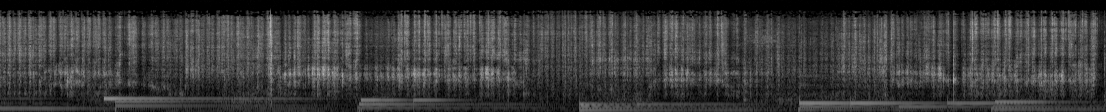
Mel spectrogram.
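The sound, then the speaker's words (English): Steady, scratchy toothbrush scrubbing runs throughout, a continuous rasping bristle sound over sustained low music chords that shift every few seconds. No one speaks. “Alright, now that I've finished brushing, I'm gonna put my phone farther away from the faucet so you guys don't hear it as loud.”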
